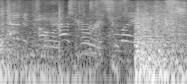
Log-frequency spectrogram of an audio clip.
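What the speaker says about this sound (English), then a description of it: "Our turret has been destroyed." A deep boom as a turret is destroyed in the Mobile Legends mobile game, a loud burst arriving near the end after softer tonal game sounds and an announcer voice.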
